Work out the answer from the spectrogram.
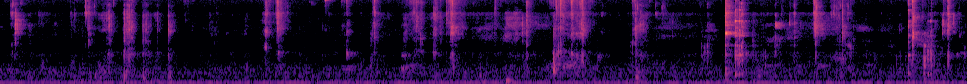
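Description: Close-up chewing and biting on barbecue ribs eaten by hand: faint, scattered wet mouth sounds and small clicks, with a few louder ones about eight, eleven and fourteen seconds in, over a low steady hum.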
